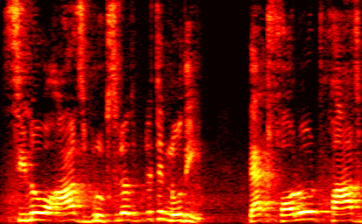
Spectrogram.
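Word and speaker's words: Siloa's brook: এবং শুধু তাই নয়, উচ্চারণটা হবে সিলোয়াস ব্রুক হচ্ছে নদী, that followed first by the oracle of গড, যেটা ভগবানের অরাকালের সামনে আসতো, ঠিক আছে?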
